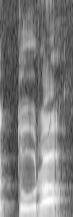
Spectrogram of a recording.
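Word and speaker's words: תורה: है, तो मैं कहूंगा तोरा। ये ट भी नहीं था और त भी नहीं था, परंतु तोरा।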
